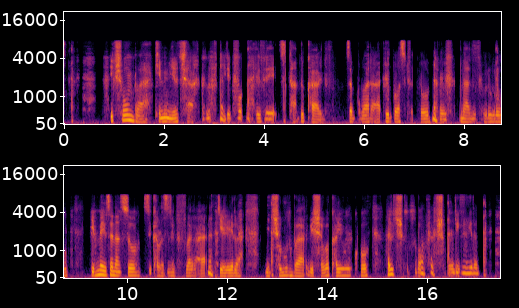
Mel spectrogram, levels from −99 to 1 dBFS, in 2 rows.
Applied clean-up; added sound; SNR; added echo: neural diffusion model UNIVERSE++.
